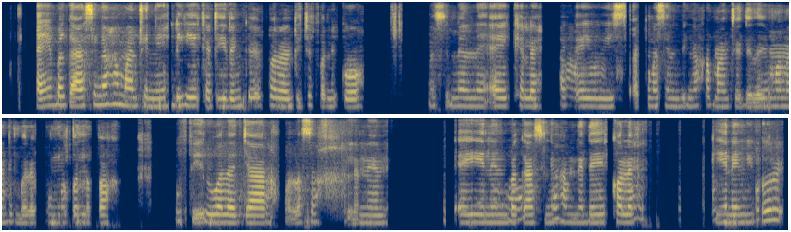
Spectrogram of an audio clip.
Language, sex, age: Wolof, female, 25-35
